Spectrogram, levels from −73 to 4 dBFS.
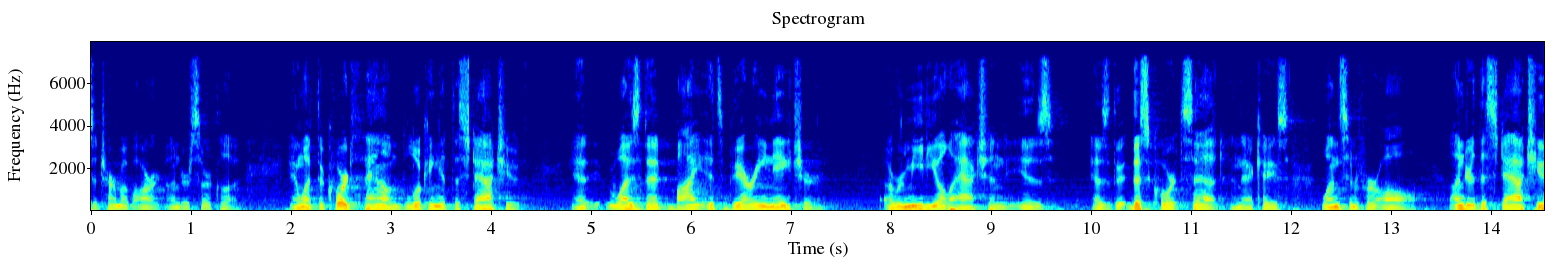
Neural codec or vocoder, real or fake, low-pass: none; real; 7.2 kHz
